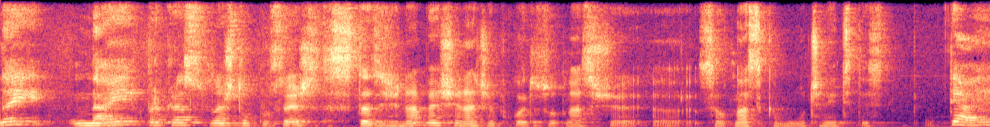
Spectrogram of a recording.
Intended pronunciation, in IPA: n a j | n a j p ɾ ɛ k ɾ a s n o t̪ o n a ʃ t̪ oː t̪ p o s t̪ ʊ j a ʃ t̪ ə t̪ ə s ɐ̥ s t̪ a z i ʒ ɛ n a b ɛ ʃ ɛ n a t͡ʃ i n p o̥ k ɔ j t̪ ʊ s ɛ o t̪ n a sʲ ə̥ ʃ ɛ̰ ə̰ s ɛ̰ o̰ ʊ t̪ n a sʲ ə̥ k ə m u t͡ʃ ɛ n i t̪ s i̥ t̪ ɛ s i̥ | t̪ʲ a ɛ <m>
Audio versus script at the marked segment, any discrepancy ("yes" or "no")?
yes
